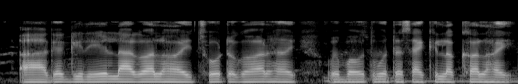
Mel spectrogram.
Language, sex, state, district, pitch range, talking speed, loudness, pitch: Bajjika, female, Bihar, Vaishali, 115-125 Hz, 150 wpm, -23 LUFS, 120 Hz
